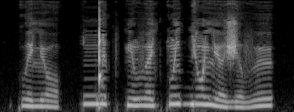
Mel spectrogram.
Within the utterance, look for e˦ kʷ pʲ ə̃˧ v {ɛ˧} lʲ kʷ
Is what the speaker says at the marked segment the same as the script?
yes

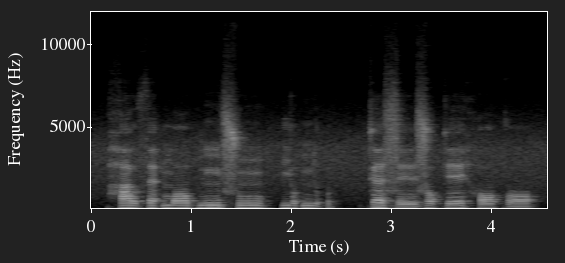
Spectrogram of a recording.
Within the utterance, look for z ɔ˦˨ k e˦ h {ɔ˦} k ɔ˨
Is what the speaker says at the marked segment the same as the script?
yes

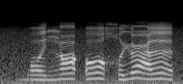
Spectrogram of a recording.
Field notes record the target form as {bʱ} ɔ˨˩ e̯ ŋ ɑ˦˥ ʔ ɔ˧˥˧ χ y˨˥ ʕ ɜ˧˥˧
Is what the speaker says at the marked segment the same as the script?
no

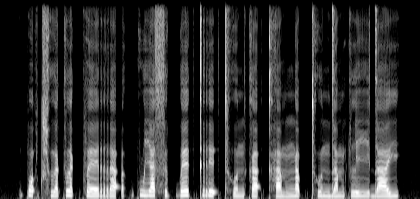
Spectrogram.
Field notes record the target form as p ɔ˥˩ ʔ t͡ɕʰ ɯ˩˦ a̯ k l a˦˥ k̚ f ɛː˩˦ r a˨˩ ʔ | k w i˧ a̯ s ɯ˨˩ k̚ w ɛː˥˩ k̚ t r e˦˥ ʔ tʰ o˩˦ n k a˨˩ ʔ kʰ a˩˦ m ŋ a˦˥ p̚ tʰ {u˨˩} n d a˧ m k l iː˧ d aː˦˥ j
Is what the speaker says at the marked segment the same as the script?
no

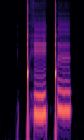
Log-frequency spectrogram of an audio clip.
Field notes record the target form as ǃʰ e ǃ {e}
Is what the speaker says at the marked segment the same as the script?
no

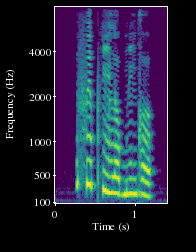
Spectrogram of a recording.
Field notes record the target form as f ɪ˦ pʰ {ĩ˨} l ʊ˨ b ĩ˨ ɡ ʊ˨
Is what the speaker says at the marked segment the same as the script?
yes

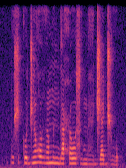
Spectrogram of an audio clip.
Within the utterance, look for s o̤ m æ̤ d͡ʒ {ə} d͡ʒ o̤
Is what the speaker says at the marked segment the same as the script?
no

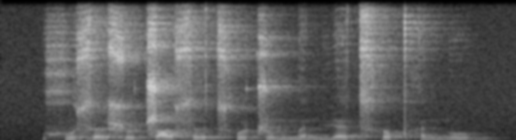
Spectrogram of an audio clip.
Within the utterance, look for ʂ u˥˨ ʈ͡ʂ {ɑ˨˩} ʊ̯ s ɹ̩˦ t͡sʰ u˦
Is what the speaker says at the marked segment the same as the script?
yes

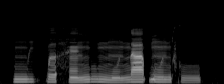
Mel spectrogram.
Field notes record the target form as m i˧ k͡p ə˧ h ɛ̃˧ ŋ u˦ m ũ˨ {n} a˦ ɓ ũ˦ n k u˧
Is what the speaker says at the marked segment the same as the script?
yes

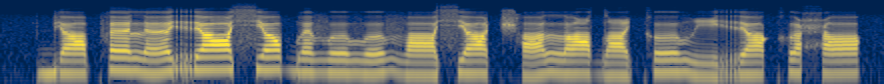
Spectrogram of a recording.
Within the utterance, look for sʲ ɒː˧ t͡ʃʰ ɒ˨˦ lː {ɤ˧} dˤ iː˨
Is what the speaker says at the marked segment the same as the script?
no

